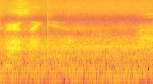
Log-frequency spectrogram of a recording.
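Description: Whispered speech of a quiet prayer, lasting about half a second, then soft room tone with a faint click.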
